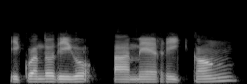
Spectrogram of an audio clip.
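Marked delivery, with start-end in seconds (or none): 1.1-2.4 "american" rising to a nasal vowel; nasal ending. Shown as a demonstration. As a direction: end "american" through the nose, no full n. ("american" con final nasal)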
